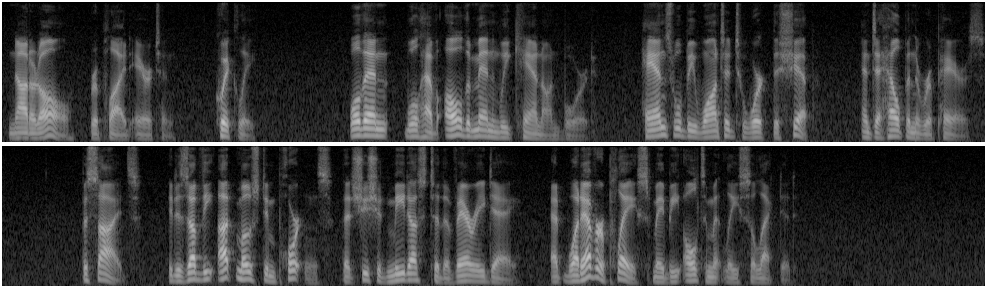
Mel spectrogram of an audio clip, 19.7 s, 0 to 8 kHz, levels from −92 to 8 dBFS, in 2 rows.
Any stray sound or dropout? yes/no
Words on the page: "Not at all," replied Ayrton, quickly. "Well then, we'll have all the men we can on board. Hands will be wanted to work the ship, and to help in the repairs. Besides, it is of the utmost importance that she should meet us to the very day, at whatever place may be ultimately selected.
no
